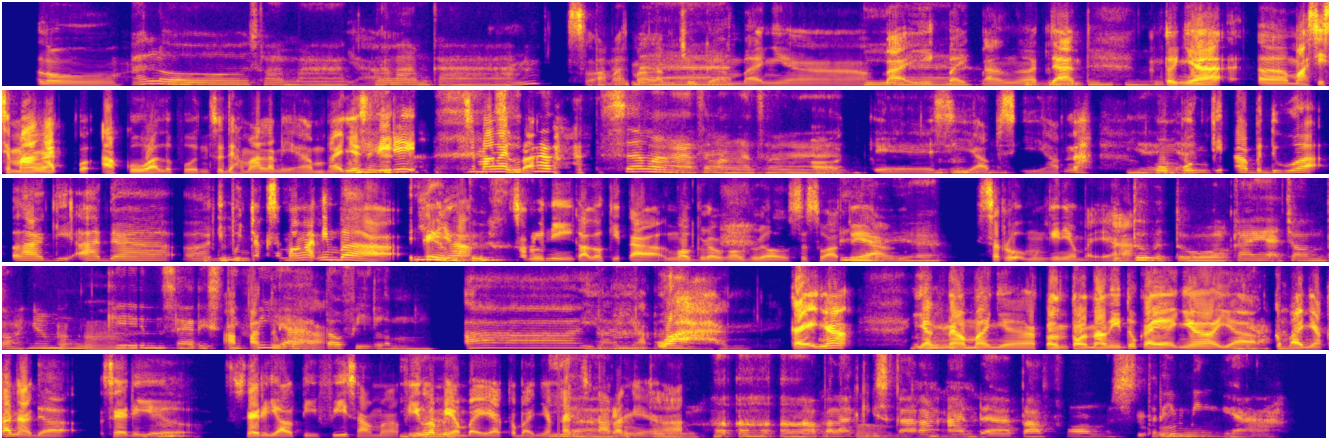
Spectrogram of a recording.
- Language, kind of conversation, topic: Indonesian, unstructured, Apa yang lebih Anda nikmati: menonton serial televisi atau film?
- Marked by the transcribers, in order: laughing while speaking: "Iya"; chuckle; tapping; chuckle; other background noise; chuckle; in English: "series"; in English: "streaming"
